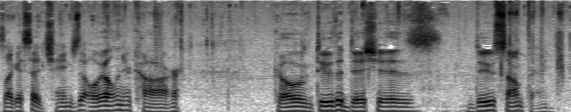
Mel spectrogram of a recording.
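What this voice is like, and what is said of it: Dulcet radio voice. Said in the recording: “you got that radio voice ... the dulcet tones”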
